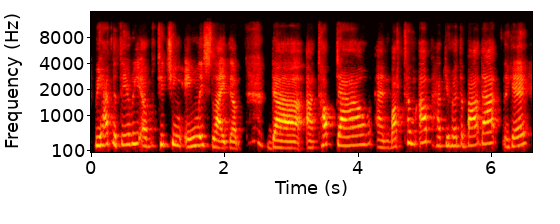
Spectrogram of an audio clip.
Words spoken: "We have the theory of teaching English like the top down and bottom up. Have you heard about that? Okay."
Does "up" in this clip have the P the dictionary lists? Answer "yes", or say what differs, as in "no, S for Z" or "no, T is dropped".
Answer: yes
